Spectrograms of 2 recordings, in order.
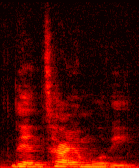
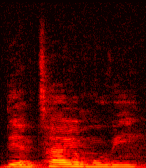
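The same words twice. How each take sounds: The two takes are said the same way.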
